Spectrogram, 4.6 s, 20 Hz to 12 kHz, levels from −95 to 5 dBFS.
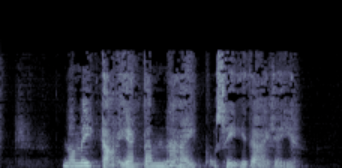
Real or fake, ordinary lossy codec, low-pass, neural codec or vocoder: fake; MP3, 32 kbps; 10.8 kHz; codec, 44.1 kHz, 1.7 kbps, Pupu-Codec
